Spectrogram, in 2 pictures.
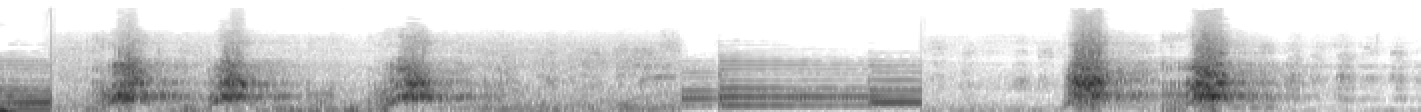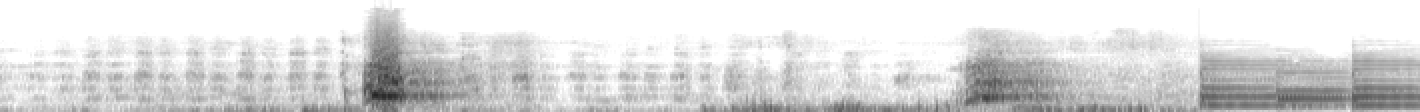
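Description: A dog barking in short, sharp single barks, about seven in irregular groups: three in the first two seconds, two around four seconds in, the loudest near seven seconds in, and a last one near the end.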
